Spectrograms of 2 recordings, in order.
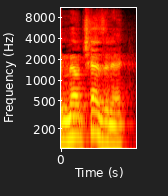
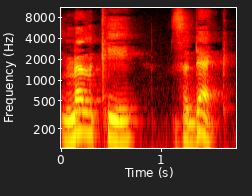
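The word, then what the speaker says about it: Melchizedek: They'll say MelchzDC. You see, slip of the tongue. The truth is it's Mel Zadec.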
